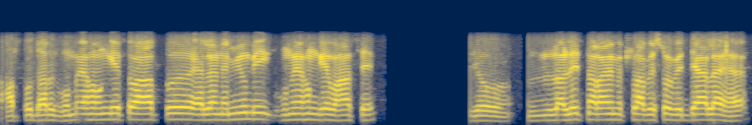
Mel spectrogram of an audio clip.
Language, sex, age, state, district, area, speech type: Hindi, male, 30-45, Bihar, Darbhanga, rural, conversation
